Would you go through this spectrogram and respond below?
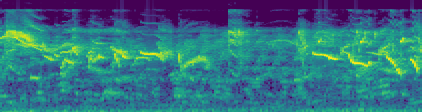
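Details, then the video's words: Kacer, or oriental magpie-robin, being trained: bright, high whistled slurs tumbling quickly one after another, with scratchy chatter mixed in and a low background hum throughout. "latihan burung kacer"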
